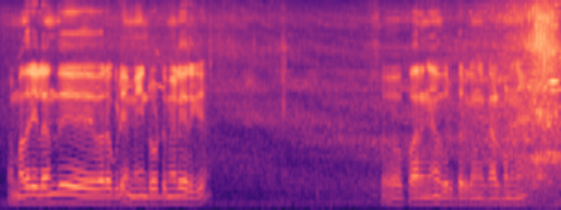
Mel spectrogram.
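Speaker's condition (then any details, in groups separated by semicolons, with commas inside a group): No condition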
